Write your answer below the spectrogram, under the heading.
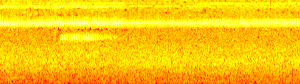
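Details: In a forest at night, a steady, high-pitched insect drone hums without pause, with a brief lower whistle near the start.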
